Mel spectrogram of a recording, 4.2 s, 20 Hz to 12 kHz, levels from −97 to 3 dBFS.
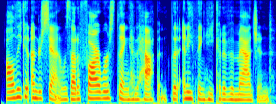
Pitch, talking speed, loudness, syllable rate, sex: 190 Hz, 260 wpm, -19 LUFS, 7.2 syllables/s, female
